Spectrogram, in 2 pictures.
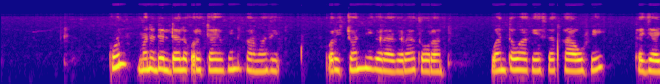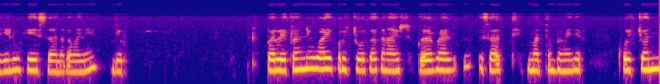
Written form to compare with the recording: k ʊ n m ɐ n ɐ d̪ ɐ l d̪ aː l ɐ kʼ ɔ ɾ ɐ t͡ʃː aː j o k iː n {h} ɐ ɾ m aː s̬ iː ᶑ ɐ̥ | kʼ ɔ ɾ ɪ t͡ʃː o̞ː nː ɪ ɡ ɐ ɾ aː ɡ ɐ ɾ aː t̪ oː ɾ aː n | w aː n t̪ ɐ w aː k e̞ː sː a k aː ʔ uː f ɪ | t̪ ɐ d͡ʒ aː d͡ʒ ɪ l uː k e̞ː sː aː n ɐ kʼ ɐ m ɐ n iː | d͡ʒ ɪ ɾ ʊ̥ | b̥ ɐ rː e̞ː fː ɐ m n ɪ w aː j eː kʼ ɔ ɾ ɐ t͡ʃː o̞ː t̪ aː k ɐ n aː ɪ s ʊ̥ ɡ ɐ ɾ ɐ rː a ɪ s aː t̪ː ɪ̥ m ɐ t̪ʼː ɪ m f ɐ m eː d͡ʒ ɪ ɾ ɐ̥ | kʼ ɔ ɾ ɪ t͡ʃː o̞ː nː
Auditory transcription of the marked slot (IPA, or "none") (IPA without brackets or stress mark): f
